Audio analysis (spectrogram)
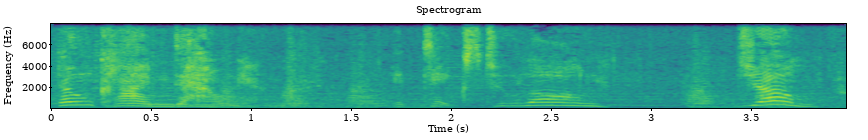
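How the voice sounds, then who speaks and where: An actress playing a sinister, seductive dream temptress in an audio drama, coaxing and insistent. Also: female voice, medium pitch, very animated, takes it slowly, over music. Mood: thrilled, menacing.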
